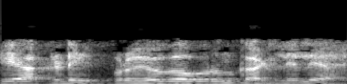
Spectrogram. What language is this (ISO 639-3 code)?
mar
